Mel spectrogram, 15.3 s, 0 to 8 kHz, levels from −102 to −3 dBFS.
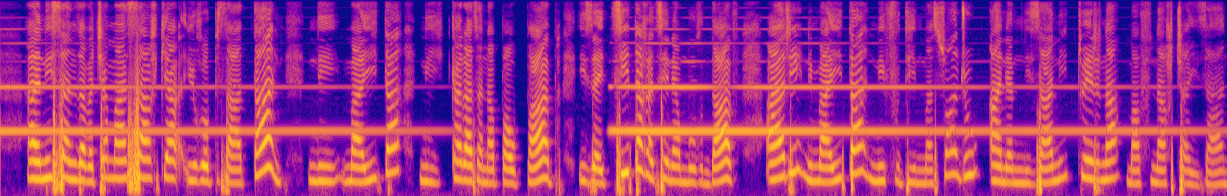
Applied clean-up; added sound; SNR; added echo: none; Wind instrument, woodwind instrument; 10 dB; none.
